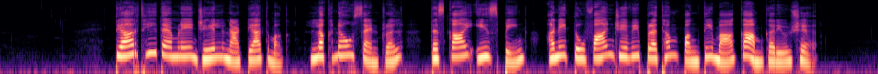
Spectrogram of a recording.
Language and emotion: Gujarati, neutral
